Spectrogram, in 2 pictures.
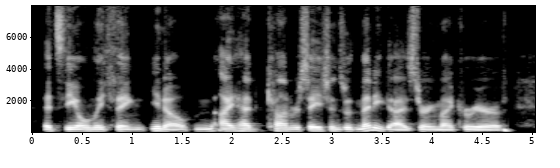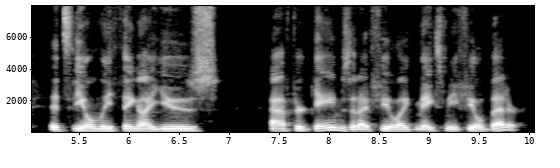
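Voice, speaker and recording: A man uses an ordinary speaking voice at a fairly low pitch and a moderate pace. His intonation is fairly even, his loudness very even, and the background quiet. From New York City then Los Angeles. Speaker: former pro football player, cannabis advocate. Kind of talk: casual interview chat.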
